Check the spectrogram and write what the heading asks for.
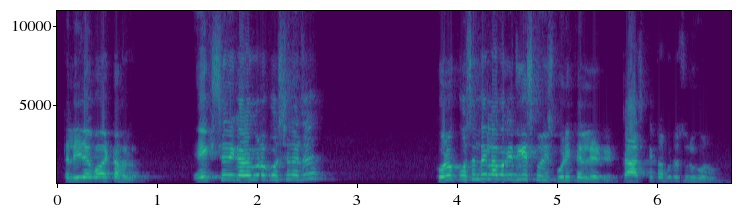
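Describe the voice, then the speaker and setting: A man's voice: high voice, animated, very fast, pushed and bright. A man lecturing medical students in a classroom, speaking with a Bengali accent in a chatty, scolding way, often slipping into English. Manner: chatty, scolding, switches into English mid-sentence. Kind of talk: informal classroom teaching. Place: college classroom.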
